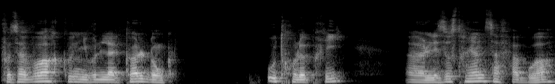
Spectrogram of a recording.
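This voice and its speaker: This is a man's voice. The pitch variation is ordinary. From France. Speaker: vlogger. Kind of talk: casual vlog talk. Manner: hesitant.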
